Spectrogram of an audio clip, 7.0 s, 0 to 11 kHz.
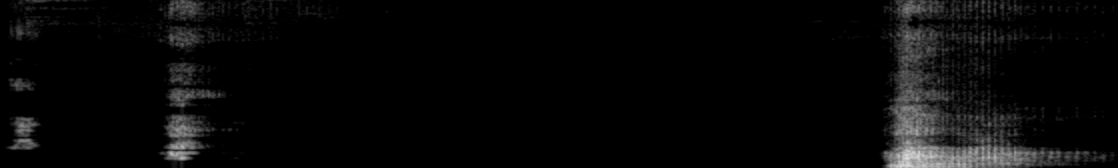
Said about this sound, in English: But this is the home of an animal so rare, it's almost mythical. A Siberian tiger. There are less than 600 of them.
